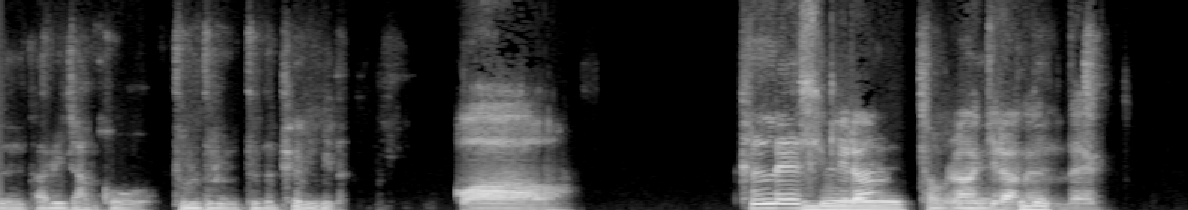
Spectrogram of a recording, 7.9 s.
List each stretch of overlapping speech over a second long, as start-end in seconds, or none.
5.3-7.0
